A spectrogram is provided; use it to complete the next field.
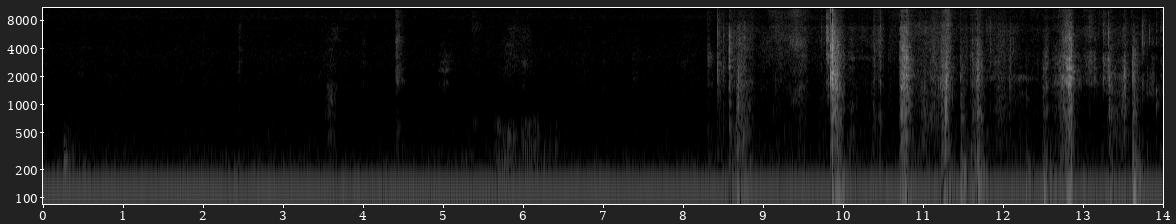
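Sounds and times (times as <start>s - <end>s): puppy gnawing on a bone: 9.8s - 14.0s.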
